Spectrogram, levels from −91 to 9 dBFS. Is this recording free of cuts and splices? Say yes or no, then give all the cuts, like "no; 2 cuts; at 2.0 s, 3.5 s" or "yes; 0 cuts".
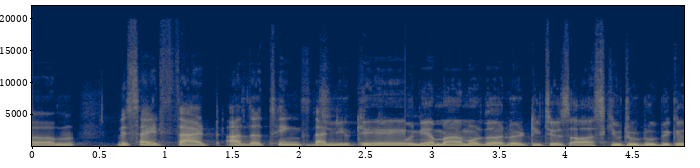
no; 1 cut; at 2.8 s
